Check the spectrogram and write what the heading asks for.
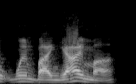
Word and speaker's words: Wembanyama: Wembanyama. Wembanyama. Let me say, the man going to be the number one overall pick. I better get his name right. – Yeah, Victor Wembanyama.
